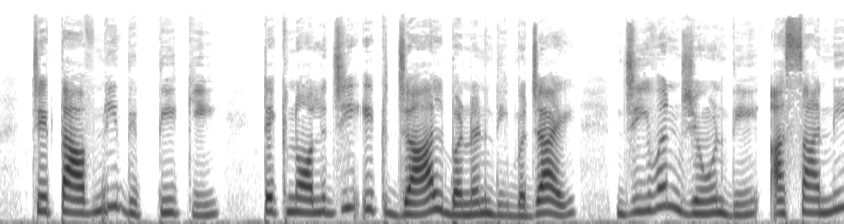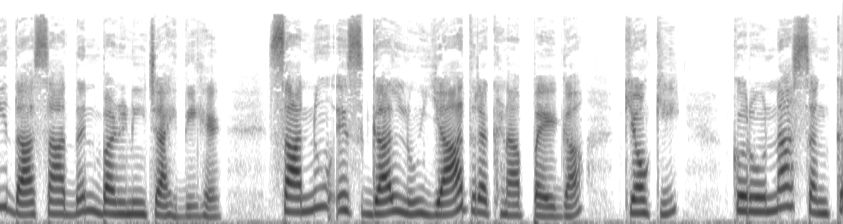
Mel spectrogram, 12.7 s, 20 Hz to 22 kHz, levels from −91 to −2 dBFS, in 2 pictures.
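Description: A short chirp of misplaced noise bursts out from 0.78 to 0.82 s, just before "ਦਿੱਤੀ ਕੀ ਟੈਕਨੋਲਵੋਜੀ", peaking around -25 dBFS. It is a corrupt frame decoded: flipped bits in a couple of compressed frames were played anyway, putting energy at wrong frequencies.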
